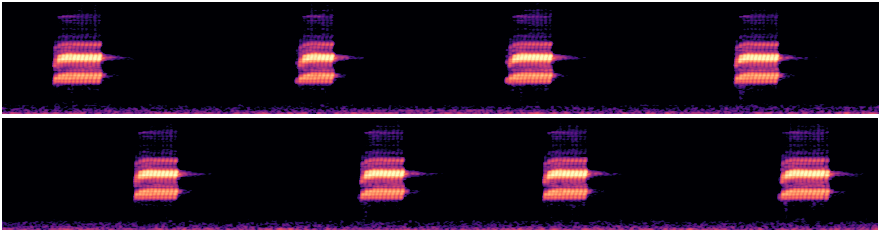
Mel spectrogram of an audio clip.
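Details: Frog croaking in eight evenly spaced bursts, one about every two seconds, each a short nasal rasping croak with a bright ringing tone over a quiet, otherwise empty background.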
